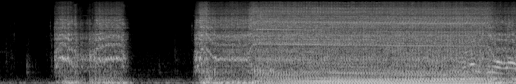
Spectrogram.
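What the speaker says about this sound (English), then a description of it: "get yourself a full-out Sawzall and cut through the rest with some" A Sawzall reciprocating saw cuts through plastic: loud buzzing bursts start and stop twice, then one long sustained cut with rough rasping, close and dominant throughout.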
